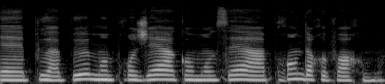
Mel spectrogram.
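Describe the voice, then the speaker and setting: Over a very clean recording with a silent background, a woman with a Japanese accent speaks very slowly at a fairly high pitch in a monotone, flat intonation. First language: Japanese (speaking French). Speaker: vlogger. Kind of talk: personal vlog narration.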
